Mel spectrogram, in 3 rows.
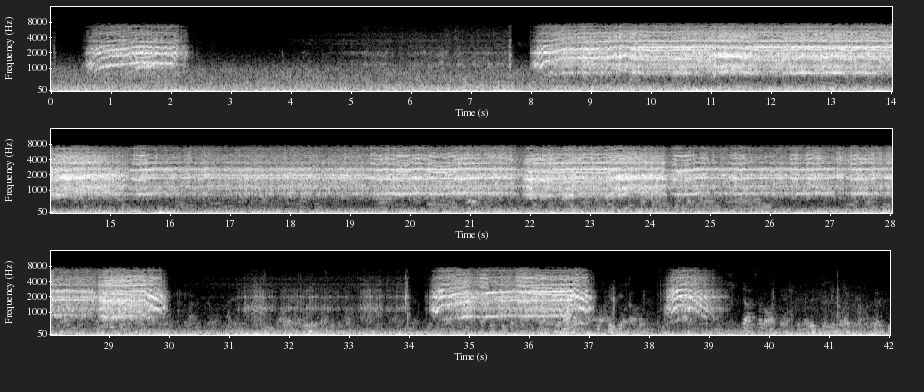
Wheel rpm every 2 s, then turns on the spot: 70, 20, 10, 20, 160, 220, 220, 220, 230, 230, 220, 220, 230, 230, 200, 20, 10, 150, 100, 30, 0.
4-8 30-34 36-38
